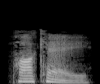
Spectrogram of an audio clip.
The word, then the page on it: parquet: {pɑ:r’keı}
